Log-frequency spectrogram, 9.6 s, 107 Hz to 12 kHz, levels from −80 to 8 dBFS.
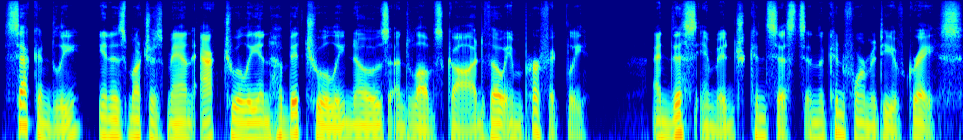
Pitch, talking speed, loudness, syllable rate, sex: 95 Hz, 135 wpm, -24 LUFS, 4.9 syllables/s, male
